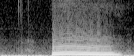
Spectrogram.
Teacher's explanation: the air is directed through the nose there are three nasals and they are all voiced the first is mm is a continuance sound which means that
